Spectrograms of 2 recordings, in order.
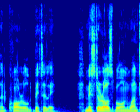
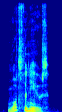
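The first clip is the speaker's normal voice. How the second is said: keen, eager, very high-pitched voice; 11 semitones higher than usual. Narrator reads a character asking a visiting friend for news, asking eagerly. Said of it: "George asked eagerly".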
